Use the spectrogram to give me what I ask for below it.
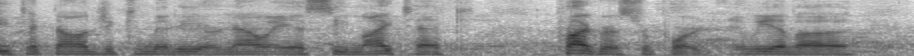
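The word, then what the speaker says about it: MITC: to be MIT C I understand pronounced my tech my tech my take so it's acronym City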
